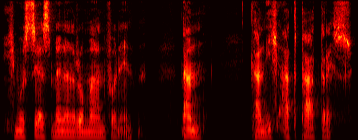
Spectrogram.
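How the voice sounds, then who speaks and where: An actor playing a nostalgic, muddled old former military man in a radio drama, grumbling in halting, broken phrases. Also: on the low side, flat delivery, a bit bright, heavily acted. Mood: wistful, brooding. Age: older. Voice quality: raspy, gravelly.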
